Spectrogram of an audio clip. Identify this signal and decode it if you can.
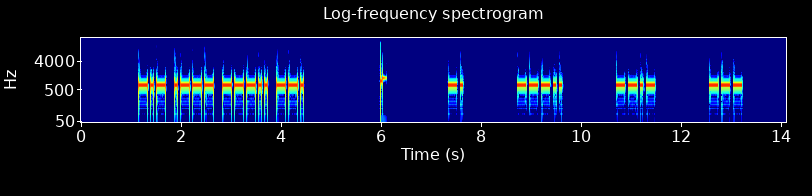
Morse code, heard as a keyed tone, about 20 wpm, spaced as for 10 wpm, 700 Hz. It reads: KJ8G N8QO
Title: USA Call Signs - 4 Characters - 6x Character Spacing - 20wpm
